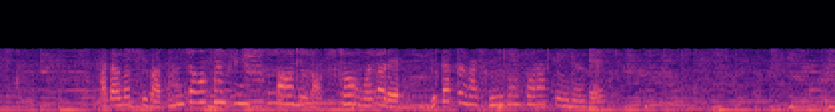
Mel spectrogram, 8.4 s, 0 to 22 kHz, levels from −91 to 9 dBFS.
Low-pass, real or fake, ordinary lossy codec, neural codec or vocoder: 3.6 kHz; fake; none; codec, 44.1 kHz, 2.6 kbps, DAC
